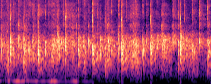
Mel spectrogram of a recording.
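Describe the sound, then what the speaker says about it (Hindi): An audience at a political rally breaks into brisk applause, a short burst of close, uneven claps with a faint voice in the background at the start. "यह सीधी ताली में जवाब देंगे।"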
